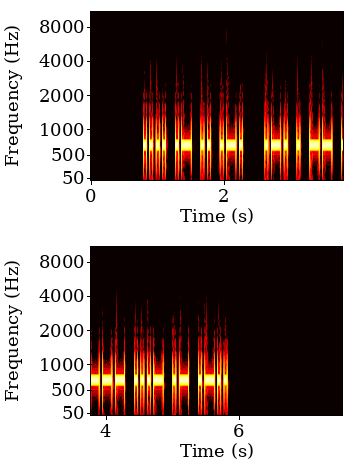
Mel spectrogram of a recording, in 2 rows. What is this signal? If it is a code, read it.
Morse code, heard as a keyed tone, about 25 wpm, 700 Hz. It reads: HAIR REMOVAL
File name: practice / 25wpm / Difficult Words - Speed-Racing with Hints - 25wpm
